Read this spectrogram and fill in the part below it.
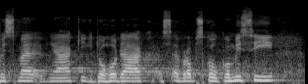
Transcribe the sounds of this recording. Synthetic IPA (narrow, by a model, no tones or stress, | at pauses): mɪsmɛvɲɛjakiːɣdo̞ɦo̞daːxsʔɛvɾopsko̞wko̞mɪsiː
